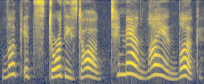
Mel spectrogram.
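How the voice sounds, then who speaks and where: Teen girl playing loyal eager scarecrow in a school play, lively swoopy voice, bit of music. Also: sits high, slow pace. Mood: urgent. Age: teens. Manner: urgent, rallying. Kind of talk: high school stage play acting.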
